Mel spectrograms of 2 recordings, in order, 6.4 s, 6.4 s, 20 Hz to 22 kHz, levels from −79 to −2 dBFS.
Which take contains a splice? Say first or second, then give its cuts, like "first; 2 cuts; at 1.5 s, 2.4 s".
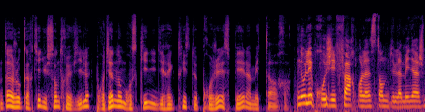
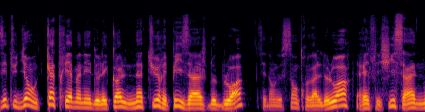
second; 1 cut; at 5.3 s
